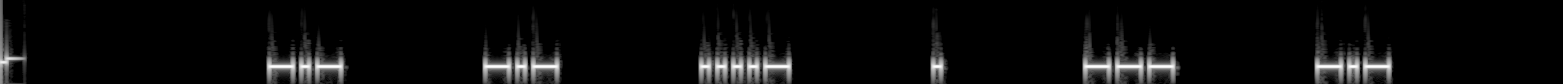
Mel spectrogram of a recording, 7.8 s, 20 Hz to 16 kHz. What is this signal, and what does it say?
Morse code, heard as a keyed tone, about 31 wpm, spaced as for 10 wpm, 700 Hz. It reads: KK4EOK
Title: USA Call Signs - 6x Character Spacing - 30wpm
